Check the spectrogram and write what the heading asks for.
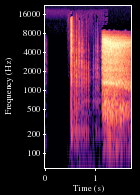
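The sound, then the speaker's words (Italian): Four dice, thrown as a luck roll, clatter out in a quick burst of sharp clicks and rattles, followed by a loud, steady rushing rattle that continues to the end. No one speaks. “Quindi proviamo un tiro fortuna a 4 dadi per l'intervento del Chosen.”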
